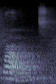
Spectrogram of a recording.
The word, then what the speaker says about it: trousers: and it's the trail we don't roll the Rs trousers so one more time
